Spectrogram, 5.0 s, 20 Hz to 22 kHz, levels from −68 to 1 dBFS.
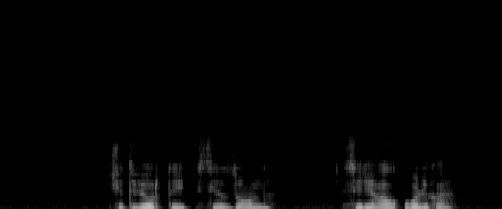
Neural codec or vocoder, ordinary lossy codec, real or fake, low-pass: none; none; real; none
